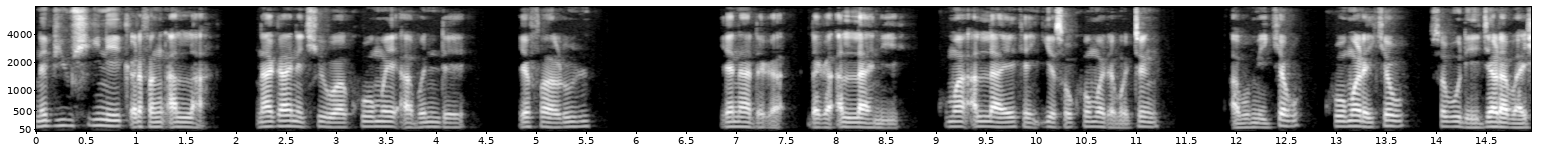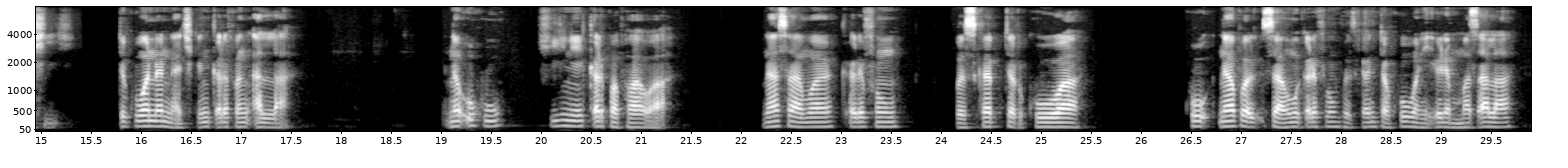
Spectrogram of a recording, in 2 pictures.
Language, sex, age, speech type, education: Hausa, male, 46-60, spontaneous, tertiary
